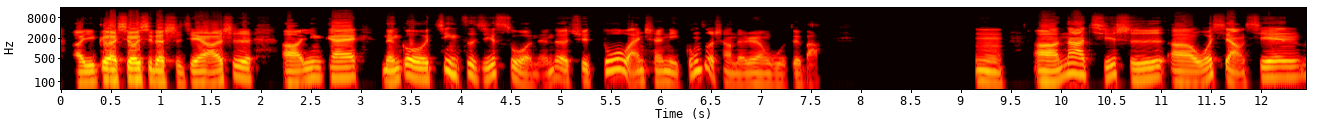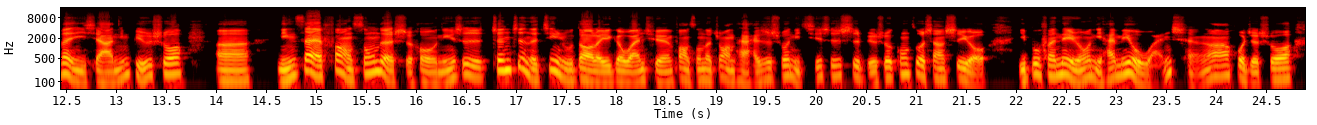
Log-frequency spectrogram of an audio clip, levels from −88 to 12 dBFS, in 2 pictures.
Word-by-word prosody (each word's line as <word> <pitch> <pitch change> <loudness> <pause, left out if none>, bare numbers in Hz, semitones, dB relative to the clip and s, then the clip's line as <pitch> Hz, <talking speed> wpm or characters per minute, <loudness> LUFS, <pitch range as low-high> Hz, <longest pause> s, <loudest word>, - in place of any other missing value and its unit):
呃， 100 - +5
一 105 +1 +3
个 125 0 +8
休 125 +3 +8
息 125 - 0
的 110 -2 +6
时 100 -1 -4
间。 105 +3 +3
而 100 +3 +4
是， 130 -2 +1 0.3
啊， 105 0 +3
应 135 +3 -2
该 135 +1 +6 0.2
能 110 +3 +1
够 130 -5 +4
尽 165 - -2
自 165 -2 -3
己 130 +6 -2
所 170 - -3
能 - - -13
地 - - -1
去 - - -6
多 220 +3 +1
完 105 - 0
成 105 -1 -4
你 95 - -3
工 210 - -4
作 - - -3
上 90 - -8
的 85 0 -7
任 90 -1 -4
务， 85 -1 -12
对 90 0 -8
吧？ - - -11 1.6
嗯。 105 -4 -2 0.3
啊， 105 -1 +5
那 170 +5 +4
其 160 -1 -4
实 125 0 0
呃 105 -1 +2
我 100 - +1
想 90 - 0
先 140 +8 +1
问 180 -8 +2
一 - - -5
下， 100 0 +1
您 125 +10 -6
比 - - -7
如 125 +5 -1
说 175 +2 0 0.3
呃， 115 0 +1 0.2
您 125 +6 0
在 205 -3 +5
放 125 -4 -1
松 180 - -2
的 200 - +3
时 95 - -4
候， 95 0 -3
您 110 +7 -3
是 145 -2 -2
真 220 +12 +1
正 235 -3 -3
地 - - +1
进 215 -6 -2
入 120 -4 -3
到 115 -1 +3
了 105 -1 +3
一 105 - +1
个 - - 0
完 105 +2 +1
全 105 -3 -2
放 - - -3
松 120 0 -7
的 115 - -2
状 110 - -4
态？ 105 -3 -2
还 100 +1 -5
是 130 +2 -5
说 155 +4 -4
你 - - -5
其 140 +2 -10
实 150 +1 -7
是 150 -2 -4
比 120 - -9
如 100 - -3
说 140 - -1
工 175 +6 -5
作 - - -1
上 125 -3 -2
是 - - -3
有 485 +3 +1 0.3
一 - - -2
部 175 -1 -2
分 155 0 -1
内 175 - +3
容， 130 +6 0
你 - - -2
还 - - 0
没 170 +5 -1
有 - - +4
完 - - -6
成 200 - -7
啊？ 150 +2 0
或 - - -1
者 95 - 0
说， 125 +5 +1
125 Hz, 255 characters per minute, -25 LUFS, 105-155 Hz, 1.6 s, 个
